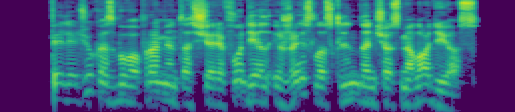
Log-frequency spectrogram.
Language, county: Lithuanian, Vilnius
